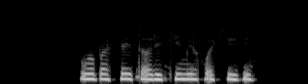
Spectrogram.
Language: Pashto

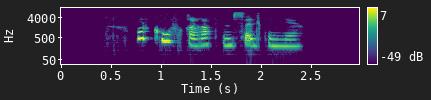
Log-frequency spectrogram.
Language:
Kabyle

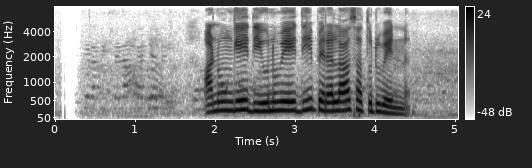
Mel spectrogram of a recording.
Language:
Sinhala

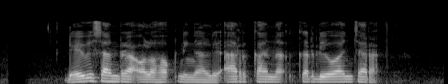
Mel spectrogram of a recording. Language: Sundanese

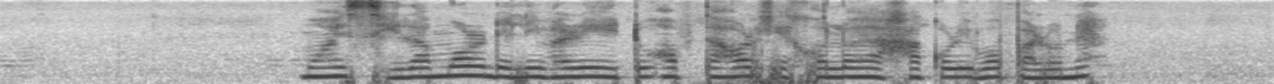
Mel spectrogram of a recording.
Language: Assamese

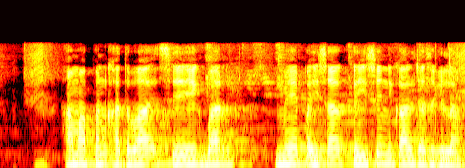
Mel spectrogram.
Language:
Bhojpuri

